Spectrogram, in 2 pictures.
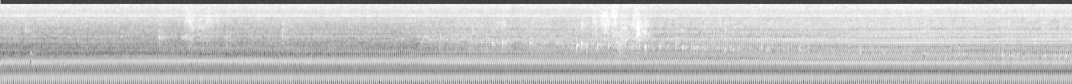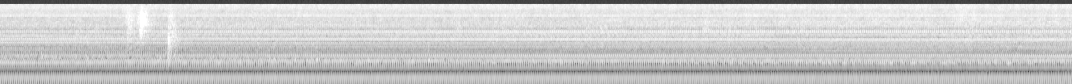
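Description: An espresso machine's pump hums steadily.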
